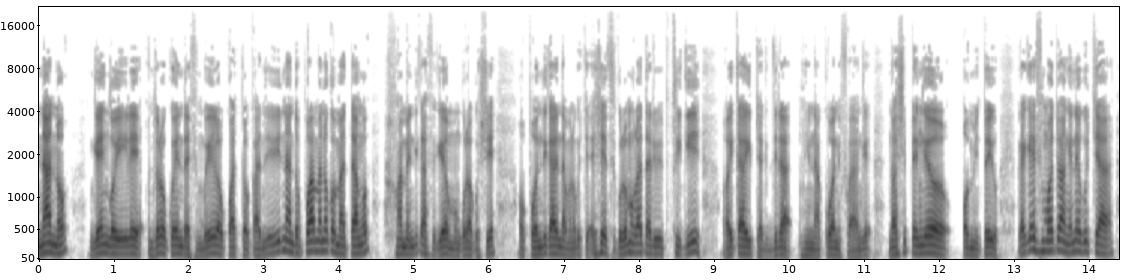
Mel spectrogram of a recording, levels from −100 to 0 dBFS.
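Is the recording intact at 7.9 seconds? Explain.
No. Between 7.88 and 7.90 s, after "mone kutya eshi efiku" and before "talifiki ohandi kelipyakidila noinakuwanifwa", damaged data in the compressed stream makes the decoder misread frames and hunt for the next header, giving a brief chirp, squawk, click or short hole. A plain dropout would instead leave a silent gap.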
